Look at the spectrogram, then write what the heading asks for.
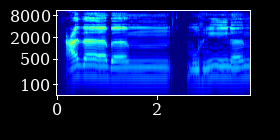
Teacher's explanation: با کے تنوین کو آگے میم کے سامنے آنا ہے، میم کے اوپر تشدید زور دیں گے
